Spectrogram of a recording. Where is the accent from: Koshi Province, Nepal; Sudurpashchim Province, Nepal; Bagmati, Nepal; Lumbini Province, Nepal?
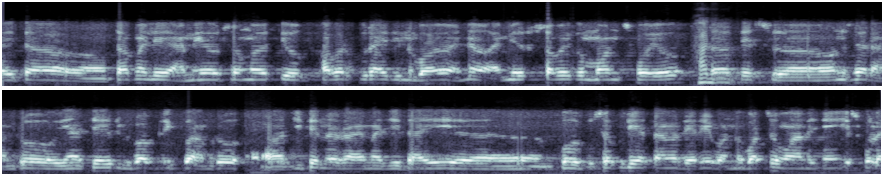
Lumbini Province, Nepal; now in Czech Republic; घर मेरो वामी अर्जेवा पर्छ, गुल्मी।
